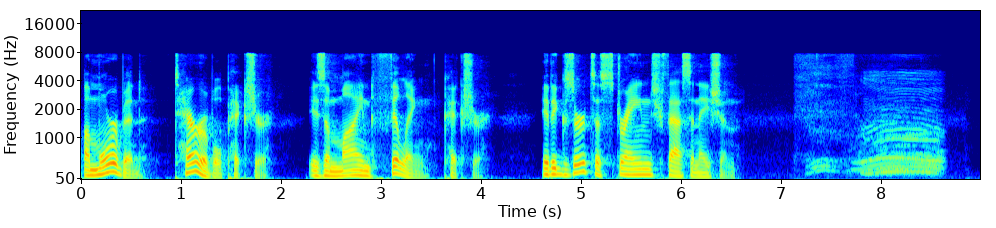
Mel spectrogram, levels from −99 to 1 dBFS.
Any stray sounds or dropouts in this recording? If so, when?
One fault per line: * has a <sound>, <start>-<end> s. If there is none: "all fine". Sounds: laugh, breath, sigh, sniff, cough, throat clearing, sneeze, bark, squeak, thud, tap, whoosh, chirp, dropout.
* has a breath, 7.1-8.7 s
